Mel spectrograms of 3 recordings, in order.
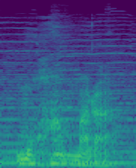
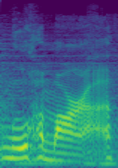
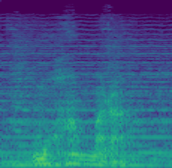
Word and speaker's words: Muhammara: Muhammara. It's not Muhammara. I do hear that a lot. So one more time, Joseph. Muhammara.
